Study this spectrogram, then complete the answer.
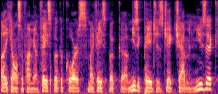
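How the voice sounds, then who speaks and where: Recorded very cleanly against a silent background, a man speaks with an American accent at a fairly low pitch. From Los Angeles, US. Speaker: jazz vibraphonist. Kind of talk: casual chat. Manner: hesitant, many ums.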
